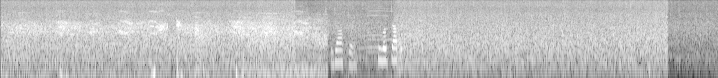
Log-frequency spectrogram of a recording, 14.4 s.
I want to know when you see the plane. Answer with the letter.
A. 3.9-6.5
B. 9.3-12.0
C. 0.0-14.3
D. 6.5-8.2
A.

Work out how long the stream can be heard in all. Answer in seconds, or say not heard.
14 s.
